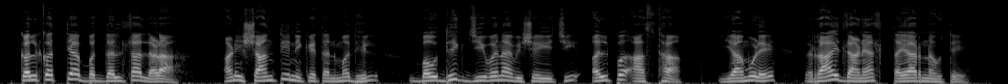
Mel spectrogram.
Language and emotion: Marathi, neutral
